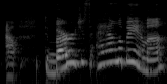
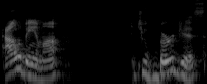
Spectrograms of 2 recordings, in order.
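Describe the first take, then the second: First: Southern accent. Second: Said in the usual way. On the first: Shown as a demonstration. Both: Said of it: "a bad Southern accent".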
